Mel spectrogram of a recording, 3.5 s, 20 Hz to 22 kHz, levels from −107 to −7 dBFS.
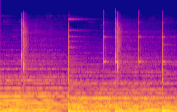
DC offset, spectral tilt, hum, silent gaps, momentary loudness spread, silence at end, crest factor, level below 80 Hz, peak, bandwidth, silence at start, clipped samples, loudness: under 0.1%; -8 dB/octave; none; none; 3 LU; 0 s; 14 dB; -20 dBFS; -4 dBFS; 10 kHz; 0 s; under 0.1%; -20 LUFS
